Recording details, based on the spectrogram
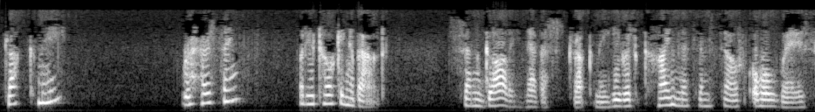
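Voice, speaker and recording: An actress playing a sweet, confused young woman with a fogged memory in a 1970s radio drama, speaking in a breathy, wondering, faltering way. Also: fairly low pitch, lively intonation, normal speed, long pauses, no room sound. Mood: puzzled. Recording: muffled, narrow-band old radio broadcast.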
